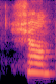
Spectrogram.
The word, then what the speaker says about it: Sean: Sean Parker. 역시 영어 방장님이십니다. 와우, surprising. 션이라고 있죠? 우리가 션 코네리 할 때 그 션이에요. 이거 씬이라고 영어 조금 배우다 마신 분들은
